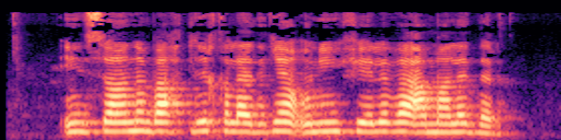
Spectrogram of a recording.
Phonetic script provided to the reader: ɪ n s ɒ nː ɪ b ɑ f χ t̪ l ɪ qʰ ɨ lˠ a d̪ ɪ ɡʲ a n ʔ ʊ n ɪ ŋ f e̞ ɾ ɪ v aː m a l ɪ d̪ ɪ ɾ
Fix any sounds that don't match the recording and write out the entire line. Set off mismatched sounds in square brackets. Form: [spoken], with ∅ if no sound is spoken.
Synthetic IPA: ɪ n s ɒ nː ɪ b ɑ [∅] χ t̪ l ɪ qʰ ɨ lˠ a d̪ ɪ ɡʲ a n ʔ ʊ n ɪ ŋ f e̞ [l] ɪ v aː m a l ɪ d̪ ɪ ɾ

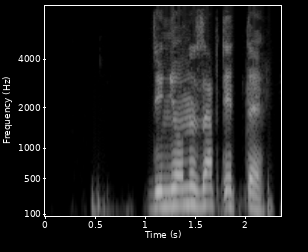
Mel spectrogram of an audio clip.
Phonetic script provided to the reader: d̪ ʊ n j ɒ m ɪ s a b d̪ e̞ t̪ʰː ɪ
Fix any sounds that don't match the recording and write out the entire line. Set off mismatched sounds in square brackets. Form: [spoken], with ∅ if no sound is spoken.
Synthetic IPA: d̪ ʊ n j ɒ [n] ɪ [z] a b [t̪] e̞ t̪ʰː ɪ

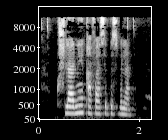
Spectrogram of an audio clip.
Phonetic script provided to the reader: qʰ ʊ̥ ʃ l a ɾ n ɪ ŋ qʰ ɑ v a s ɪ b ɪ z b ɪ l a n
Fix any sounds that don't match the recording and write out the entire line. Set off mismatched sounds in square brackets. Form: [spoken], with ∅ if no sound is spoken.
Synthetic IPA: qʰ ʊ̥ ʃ l a ɾ n ɪ ŋ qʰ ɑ [f] a s ɪ b ɪ z b ɪ l a n

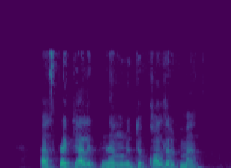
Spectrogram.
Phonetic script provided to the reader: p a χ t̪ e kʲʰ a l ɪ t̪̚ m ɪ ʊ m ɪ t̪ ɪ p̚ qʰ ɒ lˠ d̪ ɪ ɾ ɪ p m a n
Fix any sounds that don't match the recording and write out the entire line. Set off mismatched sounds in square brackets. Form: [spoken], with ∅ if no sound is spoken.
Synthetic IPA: p a [s] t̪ [a] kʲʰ a l ɪ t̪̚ [n] ɪ ʊ [n] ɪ t̪ ɪ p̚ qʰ ɒ lˠ d̪ ɪ ɾ ɪ p m a n

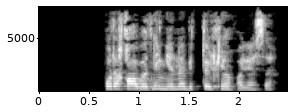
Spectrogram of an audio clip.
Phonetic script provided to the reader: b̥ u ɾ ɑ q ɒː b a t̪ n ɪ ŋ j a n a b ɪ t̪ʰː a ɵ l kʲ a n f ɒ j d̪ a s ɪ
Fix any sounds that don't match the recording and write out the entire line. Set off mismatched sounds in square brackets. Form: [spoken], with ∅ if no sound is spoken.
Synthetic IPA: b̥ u ɾ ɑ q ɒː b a t̪ n ɪ ŋ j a n a b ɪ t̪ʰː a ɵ l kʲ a n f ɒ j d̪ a s ɪ

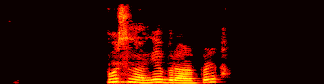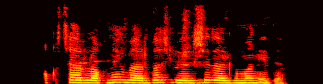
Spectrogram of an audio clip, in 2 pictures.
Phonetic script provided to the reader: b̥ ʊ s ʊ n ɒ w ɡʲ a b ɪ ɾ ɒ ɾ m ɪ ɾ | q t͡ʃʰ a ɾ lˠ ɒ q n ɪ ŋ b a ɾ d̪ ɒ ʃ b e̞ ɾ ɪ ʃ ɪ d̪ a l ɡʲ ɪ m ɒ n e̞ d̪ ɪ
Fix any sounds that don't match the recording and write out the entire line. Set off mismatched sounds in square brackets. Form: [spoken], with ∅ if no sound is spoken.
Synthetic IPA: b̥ ʊ s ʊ n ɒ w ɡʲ a b ɪ ɾ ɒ ɾ [b] ɪ ɾ | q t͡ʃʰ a ɾ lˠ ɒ q n ɪ ŋ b a ɾ d̪ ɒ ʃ b e̞ ɾ ɪ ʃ ɪ d̪ a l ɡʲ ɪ m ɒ n e̞ d̪ ɪ

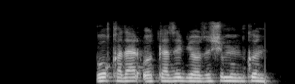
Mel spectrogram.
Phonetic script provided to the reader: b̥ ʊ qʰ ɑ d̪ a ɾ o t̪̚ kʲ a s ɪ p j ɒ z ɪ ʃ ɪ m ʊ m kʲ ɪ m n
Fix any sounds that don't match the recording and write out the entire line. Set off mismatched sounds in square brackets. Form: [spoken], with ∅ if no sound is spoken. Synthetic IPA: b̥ ʊ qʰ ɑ d̪ a ɾ o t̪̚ kʲ a [z] ɪ p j ɒ z ɪ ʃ ɪ m ʊ m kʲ ɪ [∅] n

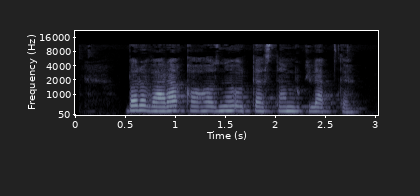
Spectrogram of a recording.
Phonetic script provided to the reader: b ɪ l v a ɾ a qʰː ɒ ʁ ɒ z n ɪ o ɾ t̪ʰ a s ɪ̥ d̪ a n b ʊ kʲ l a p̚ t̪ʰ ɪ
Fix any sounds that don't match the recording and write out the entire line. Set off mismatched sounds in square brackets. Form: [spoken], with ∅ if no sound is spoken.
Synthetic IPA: b ɪ [ɾ] v a ɾ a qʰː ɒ ʁ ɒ z n ɪ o ɾ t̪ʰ a s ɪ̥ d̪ a n b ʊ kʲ l a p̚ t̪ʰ ɪ

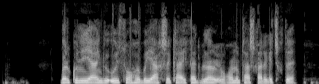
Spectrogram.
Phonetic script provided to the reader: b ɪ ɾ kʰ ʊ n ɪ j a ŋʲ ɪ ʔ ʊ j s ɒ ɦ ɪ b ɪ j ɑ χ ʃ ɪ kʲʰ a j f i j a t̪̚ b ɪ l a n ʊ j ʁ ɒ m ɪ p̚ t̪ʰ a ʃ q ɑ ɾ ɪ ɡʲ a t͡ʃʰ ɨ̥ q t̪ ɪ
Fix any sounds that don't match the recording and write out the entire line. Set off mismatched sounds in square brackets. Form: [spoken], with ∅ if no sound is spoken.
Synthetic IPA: b ɪ ɾ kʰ ʊ n ɪ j a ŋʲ ɪ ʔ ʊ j s ɒ ɦ ɪ b ɪ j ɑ χ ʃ ɪ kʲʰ a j f i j a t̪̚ b ɪ l a n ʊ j ʁ ɒ [n] ɪ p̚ t̪ʰ a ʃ q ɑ ɾ ɪ ɡʲ a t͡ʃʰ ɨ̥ q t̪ ɪ

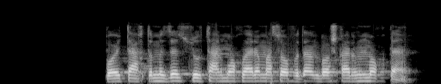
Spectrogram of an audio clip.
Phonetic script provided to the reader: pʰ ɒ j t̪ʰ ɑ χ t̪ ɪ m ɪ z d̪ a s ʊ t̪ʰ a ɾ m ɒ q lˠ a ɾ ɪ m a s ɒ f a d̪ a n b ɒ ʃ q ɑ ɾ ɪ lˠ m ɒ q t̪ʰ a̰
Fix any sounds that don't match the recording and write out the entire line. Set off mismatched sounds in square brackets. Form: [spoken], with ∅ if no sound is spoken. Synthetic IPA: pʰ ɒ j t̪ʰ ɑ χ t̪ ɪ m ɪ z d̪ a s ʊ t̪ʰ a ɾ m ɒ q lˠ a ɾ ɪ m a s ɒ f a d̪ a n b ɒ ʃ q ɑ ɾ ɪ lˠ m ɒ q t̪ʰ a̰

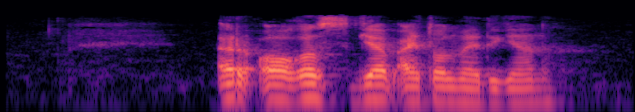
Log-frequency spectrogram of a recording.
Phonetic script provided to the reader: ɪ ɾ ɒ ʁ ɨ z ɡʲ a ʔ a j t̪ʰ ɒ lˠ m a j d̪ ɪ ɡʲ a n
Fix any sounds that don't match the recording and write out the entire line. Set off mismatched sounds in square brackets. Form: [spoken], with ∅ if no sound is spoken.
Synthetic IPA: ɪ ɾ ɒ ʁ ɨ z ɡʲ a [p] a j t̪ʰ ɒ lˠ m a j d̪ ɪ ɡʲ a n

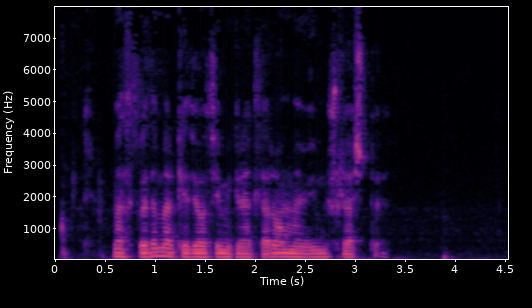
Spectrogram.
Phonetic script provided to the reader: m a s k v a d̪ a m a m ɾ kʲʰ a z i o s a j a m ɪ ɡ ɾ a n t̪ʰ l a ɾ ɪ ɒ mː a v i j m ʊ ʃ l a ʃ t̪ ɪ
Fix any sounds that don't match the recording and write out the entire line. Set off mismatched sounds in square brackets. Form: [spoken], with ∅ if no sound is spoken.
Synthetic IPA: m a s k v a d̪ a m a [∅] ɾ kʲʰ a z i [ɒ] s [i] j a m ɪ ɡ ɾ a n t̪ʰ l a ɾ ɪ ɒ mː a v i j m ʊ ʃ l a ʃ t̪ ɪ

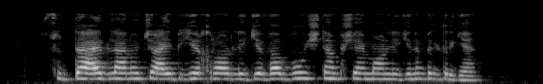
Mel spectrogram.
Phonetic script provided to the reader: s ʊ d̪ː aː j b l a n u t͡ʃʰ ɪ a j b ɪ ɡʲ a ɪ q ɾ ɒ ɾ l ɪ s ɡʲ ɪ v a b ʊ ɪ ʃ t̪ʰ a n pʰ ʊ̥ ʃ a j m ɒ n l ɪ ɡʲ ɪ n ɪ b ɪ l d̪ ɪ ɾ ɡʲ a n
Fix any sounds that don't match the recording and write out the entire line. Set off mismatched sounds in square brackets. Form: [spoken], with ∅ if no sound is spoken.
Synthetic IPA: s ʊ d̪ː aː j b l a n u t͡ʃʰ ɪ a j b ɪ ɡʲ a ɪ q ɾ ɒ ɾ l ɪ [∅] ɡʲ ɪ v a b ʊ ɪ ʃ [t̪] a n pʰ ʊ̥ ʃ a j m ɒ n l ɪ ɡʲ ɪ n ɪ b ɪ l d̪ ɪ ɾ ɡʲ a n

